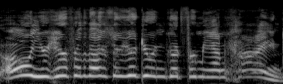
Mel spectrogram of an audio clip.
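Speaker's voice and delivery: high, quick gushing imitation; put-on staff greeting. Staff welcome Joanne for her shot, mock gushing voice.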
